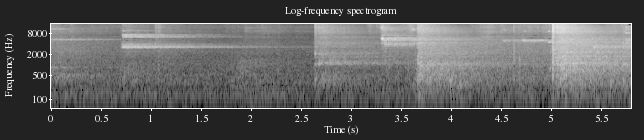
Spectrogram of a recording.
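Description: Badminton rally: rackets striking the shuttlecock five times, each hit a sharp crack with echo from the hall. The last hit is the loudest, and the first is followed by a high ringing note.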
